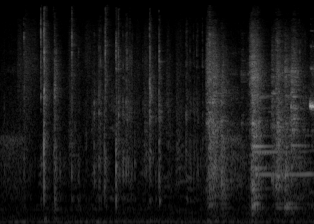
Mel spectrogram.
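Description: Keys tapped on a computer keyboard while writing a Python print statement: quiet, irregular close clicks in a quick run, with a denser flurry of keystrokes toward the end, no speech.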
